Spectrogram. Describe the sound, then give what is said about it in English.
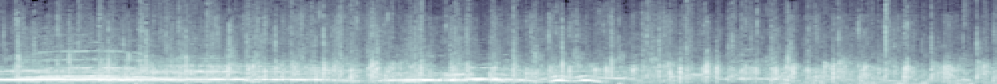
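Audience applause with some cheering as a stand-up comedian is welcomed to the stage, a dense, steady wash of clapping that holds loud throughout and eases slightly toward the end. “would you put your hands together and give a big warm welcome to James Goldsberry?”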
